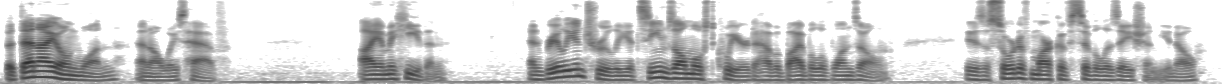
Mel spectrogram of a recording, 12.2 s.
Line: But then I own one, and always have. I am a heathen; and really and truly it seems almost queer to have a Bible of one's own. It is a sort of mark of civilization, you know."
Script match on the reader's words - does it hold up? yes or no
yes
